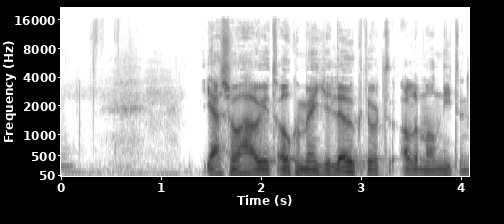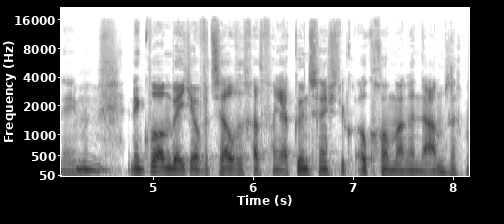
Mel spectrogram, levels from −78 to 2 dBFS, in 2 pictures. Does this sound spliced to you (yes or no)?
yes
